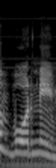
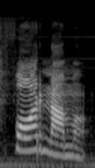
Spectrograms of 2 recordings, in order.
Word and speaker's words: Vorname: और हम यहाँ पे फोरनामा प्रोनाउंस करते हैं बट लिखते हैं उसको VORNAME। ओके, तो वो हम इंग्लिश के अनुसार प्रोनाउंस करेंगे तो वो बनेगा वॉरनेम, बट नो, इट्स फोरनामा।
